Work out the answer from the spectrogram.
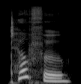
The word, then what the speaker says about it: tofu: sense of deja vu this word originates from Chinese it means soybean kurd it is pronounced tofu tofu she prepared a tofu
